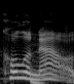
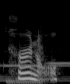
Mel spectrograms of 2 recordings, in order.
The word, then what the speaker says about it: colonel: true in your language you actually pronounce Colonel with the L's oh and don't pronounce don't replace them with the RS well so weird because we're not just replacing it with ours we're also taking out a syllable because it's not Colonel that's that's three syllables we just say kernel which is two say walk and talk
